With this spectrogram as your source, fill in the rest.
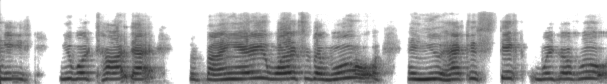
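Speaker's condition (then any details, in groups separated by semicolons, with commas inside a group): Cerebral palsy; from birth; impaired speech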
